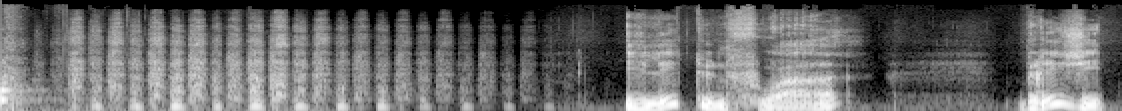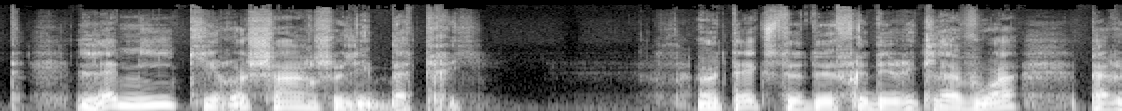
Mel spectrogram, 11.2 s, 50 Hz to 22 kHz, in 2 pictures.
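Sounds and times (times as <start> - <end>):
dog panting: 0.0 - 2.8
speech: 3.2 - 4.3, 5.1 - 8.0, 9.1 - 11.2.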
